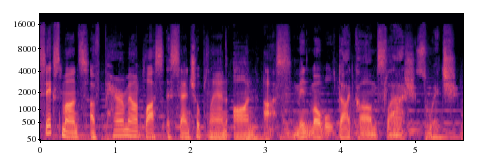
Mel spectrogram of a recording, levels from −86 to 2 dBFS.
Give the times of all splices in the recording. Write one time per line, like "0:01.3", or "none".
none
